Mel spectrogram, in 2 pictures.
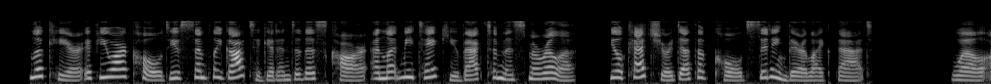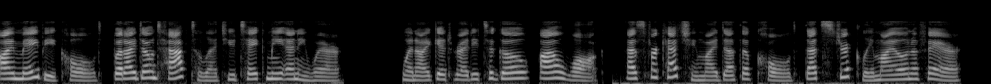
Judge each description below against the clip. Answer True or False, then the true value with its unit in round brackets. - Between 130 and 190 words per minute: False (205 wpm)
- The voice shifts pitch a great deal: True (6.6 semitones)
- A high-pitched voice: True (245 Hz)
